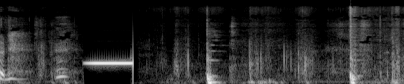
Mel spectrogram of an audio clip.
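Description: A censor bleep: one steady, high beep about half a second long, about a second in, with the background cut out around it. A few soft knocks and rustling follow.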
